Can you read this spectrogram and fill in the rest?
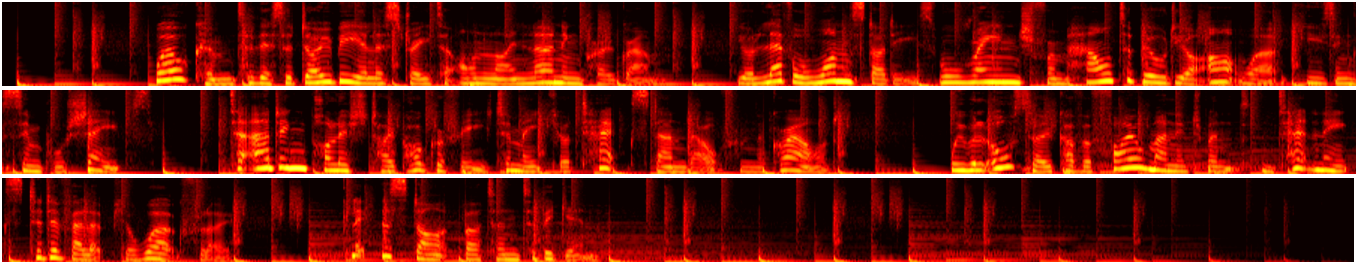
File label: Elearning; Adobe Elearning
